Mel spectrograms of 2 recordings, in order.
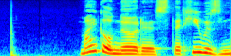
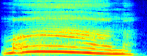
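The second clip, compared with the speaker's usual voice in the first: whiny protest; 7 semitones higher than usual. Acted. Son protests mother's rule.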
